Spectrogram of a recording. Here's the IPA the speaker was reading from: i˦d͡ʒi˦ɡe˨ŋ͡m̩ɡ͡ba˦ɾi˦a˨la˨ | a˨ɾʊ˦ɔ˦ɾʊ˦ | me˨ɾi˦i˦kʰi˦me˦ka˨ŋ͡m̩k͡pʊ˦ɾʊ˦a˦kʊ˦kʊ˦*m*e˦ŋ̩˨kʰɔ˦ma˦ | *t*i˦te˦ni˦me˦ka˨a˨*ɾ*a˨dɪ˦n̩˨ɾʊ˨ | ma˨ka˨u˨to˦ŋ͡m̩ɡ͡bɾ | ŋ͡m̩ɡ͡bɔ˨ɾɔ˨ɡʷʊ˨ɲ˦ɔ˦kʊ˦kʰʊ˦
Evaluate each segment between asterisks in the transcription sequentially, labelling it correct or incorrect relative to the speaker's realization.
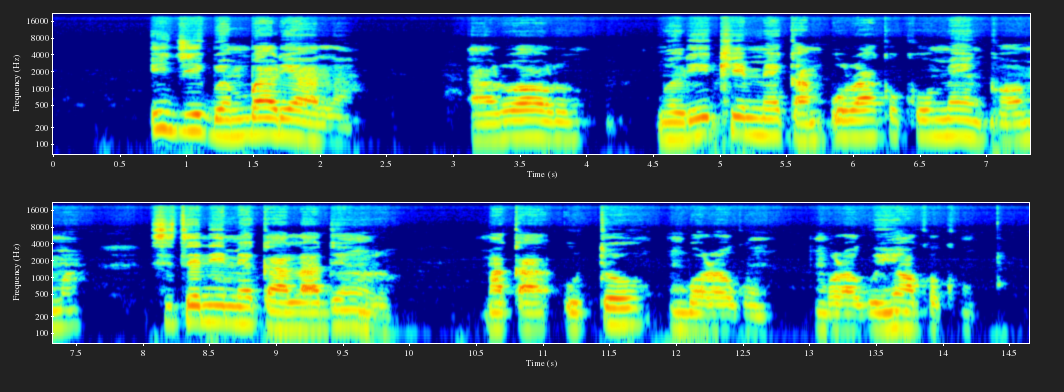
correct, incorrect: s, incorrect: l

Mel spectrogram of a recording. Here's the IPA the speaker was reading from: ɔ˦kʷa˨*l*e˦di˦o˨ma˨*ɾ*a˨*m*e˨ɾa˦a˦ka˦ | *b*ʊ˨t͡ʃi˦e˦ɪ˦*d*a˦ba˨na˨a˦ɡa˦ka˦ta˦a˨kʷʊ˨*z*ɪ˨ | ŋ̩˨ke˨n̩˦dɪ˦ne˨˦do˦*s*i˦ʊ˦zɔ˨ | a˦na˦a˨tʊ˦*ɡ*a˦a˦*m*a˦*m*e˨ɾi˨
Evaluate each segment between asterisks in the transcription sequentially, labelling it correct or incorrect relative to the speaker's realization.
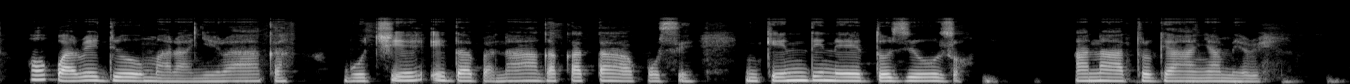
incorrect: ɾ, correct, incorrect: ɲ, correct, correct, incorrect: s, incorrect: z, correct, incorrect: ɲ, correct

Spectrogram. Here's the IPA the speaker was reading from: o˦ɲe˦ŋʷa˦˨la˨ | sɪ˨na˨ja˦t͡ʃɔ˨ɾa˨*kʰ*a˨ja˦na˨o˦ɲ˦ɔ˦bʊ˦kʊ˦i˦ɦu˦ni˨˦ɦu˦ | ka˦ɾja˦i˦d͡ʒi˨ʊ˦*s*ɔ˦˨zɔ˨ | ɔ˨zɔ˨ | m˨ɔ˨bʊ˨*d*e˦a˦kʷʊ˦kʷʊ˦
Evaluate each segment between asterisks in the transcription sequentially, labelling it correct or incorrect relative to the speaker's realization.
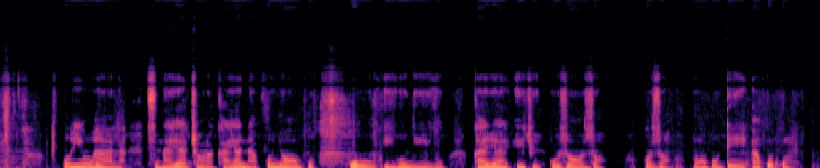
correct, incorrect: z, correct

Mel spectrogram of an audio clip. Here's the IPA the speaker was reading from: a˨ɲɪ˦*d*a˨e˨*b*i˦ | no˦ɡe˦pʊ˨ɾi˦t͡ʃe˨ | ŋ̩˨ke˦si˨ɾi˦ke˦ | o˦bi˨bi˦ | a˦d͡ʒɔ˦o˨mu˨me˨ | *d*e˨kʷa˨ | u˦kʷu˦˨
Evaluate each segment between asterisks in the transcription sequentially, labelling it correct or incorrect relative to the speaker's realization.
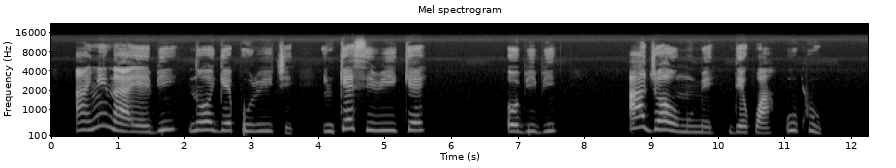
incorrect: n, correct, correct

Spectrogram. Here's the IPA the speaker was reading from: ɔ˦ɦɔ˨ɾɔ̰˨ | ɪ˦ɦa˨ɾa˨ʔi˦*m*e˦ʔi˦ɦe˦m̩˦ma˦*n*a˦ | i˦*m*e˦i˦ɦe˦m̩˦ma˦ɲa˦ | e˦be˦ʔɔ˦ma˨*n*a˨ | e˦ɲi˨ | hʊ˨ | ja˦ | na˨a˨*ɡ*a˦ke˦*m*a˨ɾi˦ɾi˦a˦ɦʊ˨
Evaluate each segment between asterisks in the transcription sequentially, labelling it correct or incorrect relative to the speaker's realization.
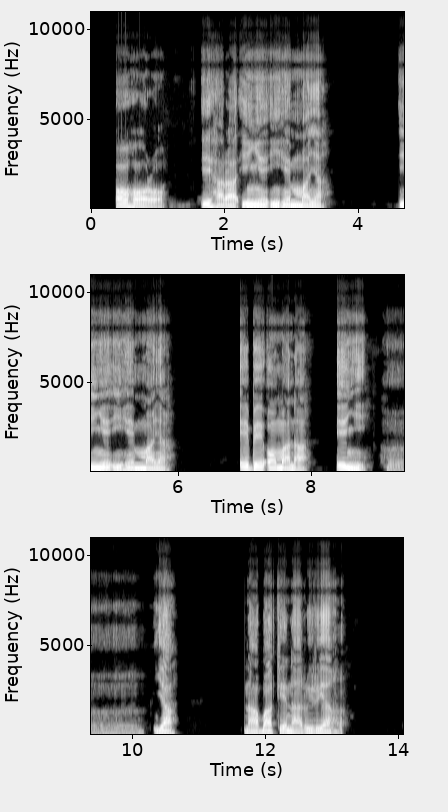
incorrect: ɲ, incorrect: ɲ, incorrect: ɲ, correct, incorrect: ɡ͡b, incorrect: n

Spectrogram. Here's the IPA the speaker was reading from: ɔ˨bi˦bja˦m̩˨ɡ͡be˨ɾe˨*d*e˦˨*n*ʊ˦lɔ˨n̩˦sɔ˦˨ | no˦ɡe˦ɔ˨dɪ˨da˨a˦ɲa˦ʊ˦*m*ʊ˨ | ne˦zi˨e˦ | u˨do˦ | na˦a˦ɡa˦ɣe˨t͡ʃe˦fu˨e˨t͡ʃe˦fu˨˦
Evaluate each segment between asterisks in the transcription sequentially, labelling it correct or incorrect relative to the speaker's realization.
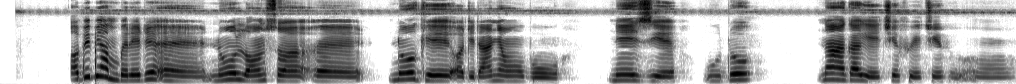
correct, correct, incorrect: b

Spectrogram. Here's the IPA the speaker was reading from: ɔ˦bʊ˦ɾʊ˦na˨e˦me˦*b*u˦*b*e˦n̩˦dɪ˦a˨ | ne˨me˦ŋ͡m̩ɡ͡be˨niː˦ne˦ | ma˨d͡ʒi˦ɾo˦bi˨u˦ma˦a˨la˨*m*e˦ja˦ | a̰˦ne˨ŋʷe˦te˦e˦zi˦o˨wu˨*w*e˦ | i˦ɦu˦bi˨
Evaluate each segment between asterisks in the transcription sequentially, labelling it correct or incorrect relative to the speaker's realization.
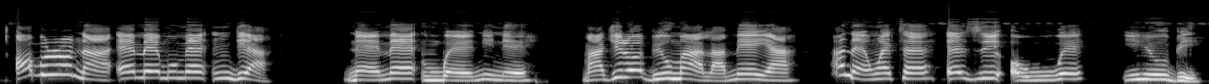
incorrect: m, incorrect: m, correct, correct

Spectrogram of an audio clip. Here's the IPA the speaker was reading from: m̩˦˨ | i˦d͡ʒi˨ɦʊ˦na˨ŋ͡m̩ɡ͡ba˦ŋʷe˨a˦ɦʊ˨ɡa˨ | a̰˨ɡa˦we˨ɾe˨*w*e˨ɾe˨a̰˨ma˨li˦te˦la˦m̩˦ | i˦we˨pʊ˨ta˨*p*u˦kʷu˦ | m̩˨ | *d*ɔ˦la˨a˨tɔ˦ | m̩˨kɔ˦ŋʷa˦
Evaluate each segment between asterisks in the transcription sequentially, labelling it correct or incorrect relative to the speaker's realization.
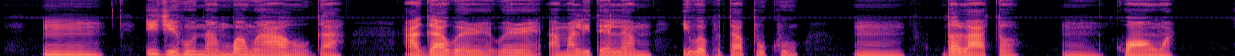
correct, correct, correct

